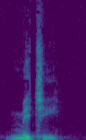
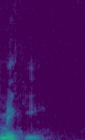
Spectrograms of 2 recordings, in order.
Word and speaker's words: Michie: It's spelled M-I-C-H-I-E, Mitchie. But it's called Mickey.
